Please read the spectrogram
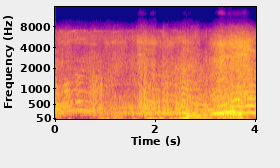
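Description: Wooden sledge's runners sliding over packed snow: a steady scraping hiss that grows louder over the second half as it gathers speed.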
